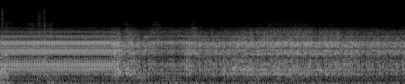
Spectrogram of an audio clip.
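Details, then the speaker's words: Rogers 11RA651 shortwave radio on the AM band during alignment: harsh pulsing buzz, about four pulses a second, over station hiss. Suspected interference from something in the shop, source unknown. "Just by the way, that sound there, boy, that really sounds like something I used to hear on shortwave. That noise, I don't know what that is, but"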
